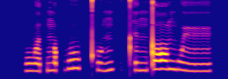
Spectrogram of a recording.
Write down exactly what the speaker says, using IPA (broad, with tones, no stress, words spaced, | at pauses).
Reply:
wɵ˨t̚ ŋɐ˧p̚wuː˥p̚kʷʰɪ˨˥ŋ | t̪ʰɪ˨˧ŋt̪ɔː˥ŋwyː˨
